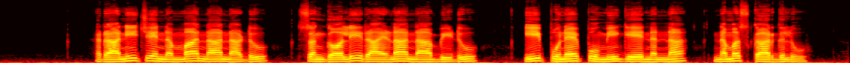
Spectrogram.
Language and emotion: Punjabi, neutral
